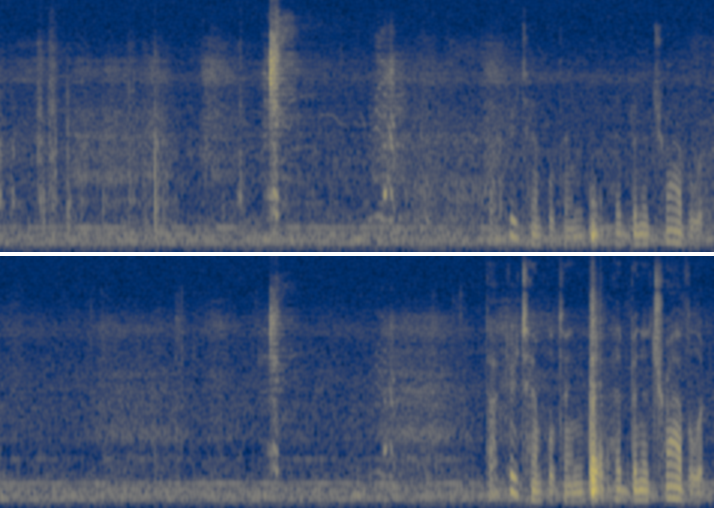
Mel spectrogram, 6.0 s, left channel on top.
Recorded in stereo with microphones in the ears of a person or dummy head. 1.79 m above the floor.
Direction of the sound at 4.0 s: 65° right (ahead or behind).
